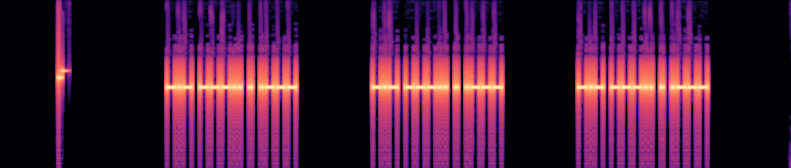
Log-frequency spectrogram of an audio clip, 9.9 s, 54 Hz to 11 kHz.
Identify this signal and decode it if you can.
Morse code, heard as a keyed tone, about 34 wpm, 700 Hz. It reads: K8EJ K8EJ K8EJ
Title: Easy Call Signs Repeated 3x - 35wpm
